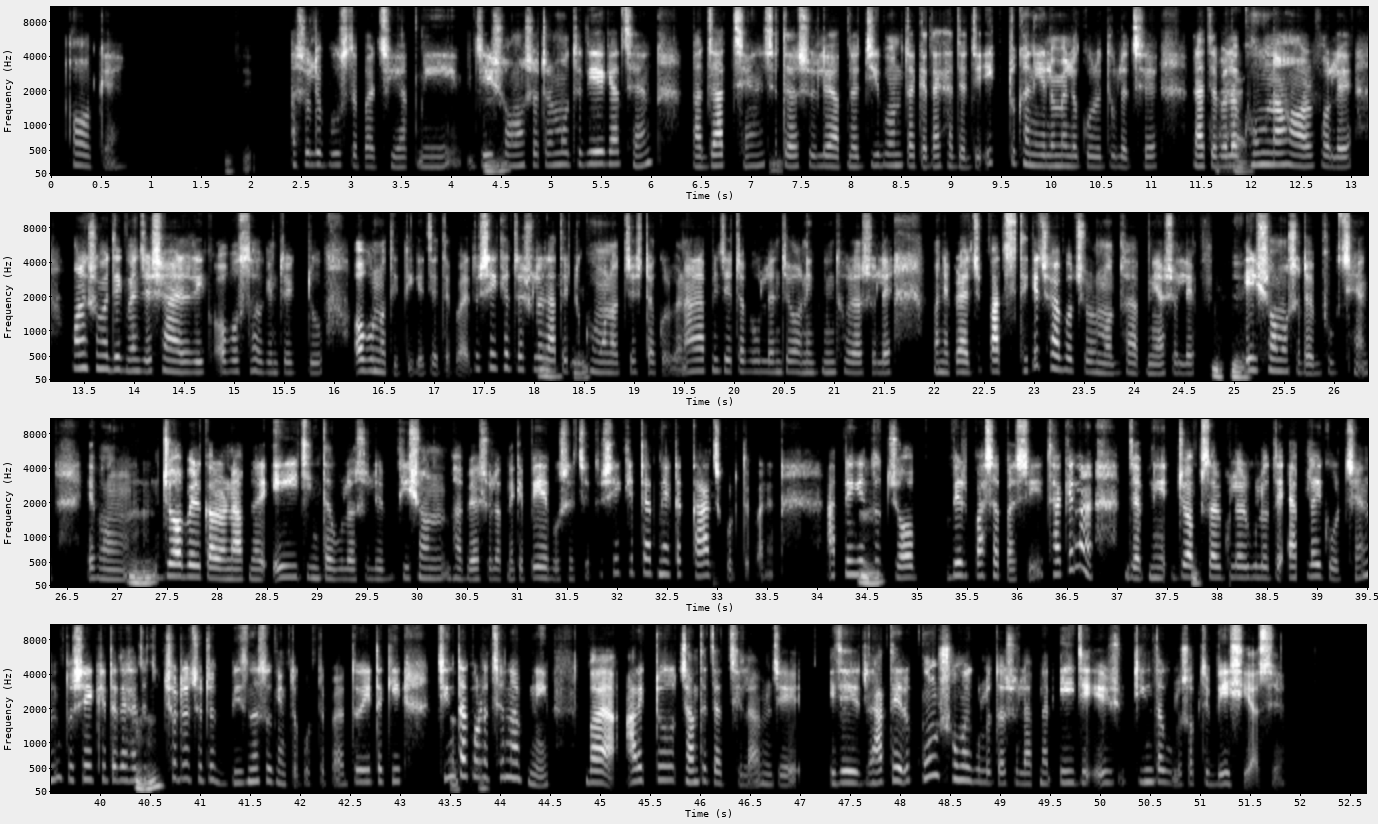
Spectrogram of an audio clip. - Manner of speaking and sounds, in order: tapping
- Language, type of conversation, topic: Bengali, advice, রাতে চিন্তায় ভুগে ঘুমাতে না পারার সমস্যাটি আপনি কীভাবে বর্ণনা করবেন?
